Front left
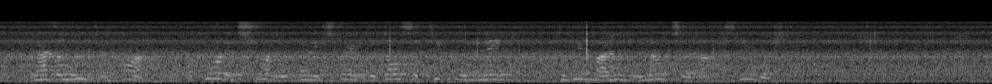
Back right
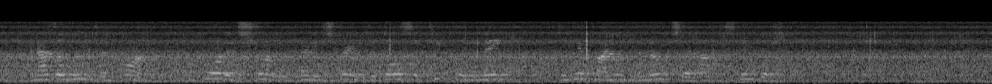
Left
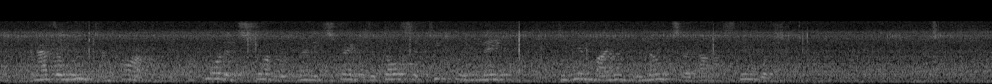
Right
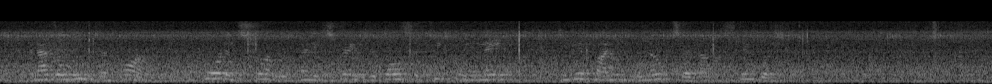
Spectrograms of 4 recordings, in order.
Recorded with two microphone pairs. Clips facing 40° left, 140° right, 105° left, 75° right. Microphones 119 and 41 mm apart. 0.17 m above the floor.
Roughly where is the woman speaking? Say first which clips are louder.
Back right 1 dB, even; ahead left.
